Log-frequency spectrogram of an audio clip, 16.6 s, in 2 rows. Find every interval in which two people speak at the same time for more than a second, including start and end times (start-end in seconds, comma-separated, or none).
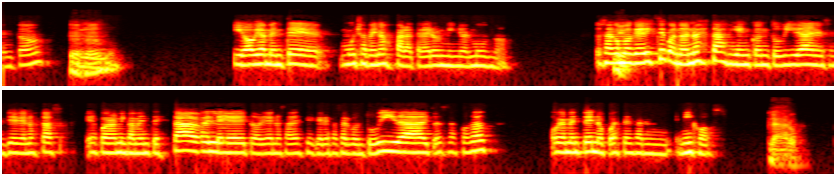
none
